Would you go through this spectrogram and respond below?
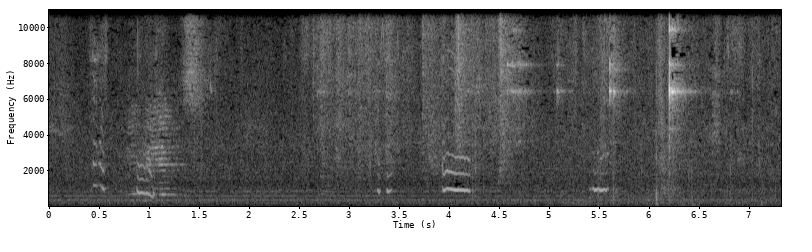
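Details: A Pug puppy gives soft, nasal whines and squeaky whimpers, some wavering, spaced a second or two apart, mixed with faint clicks and shuffling noises in a quiet indoor room.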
